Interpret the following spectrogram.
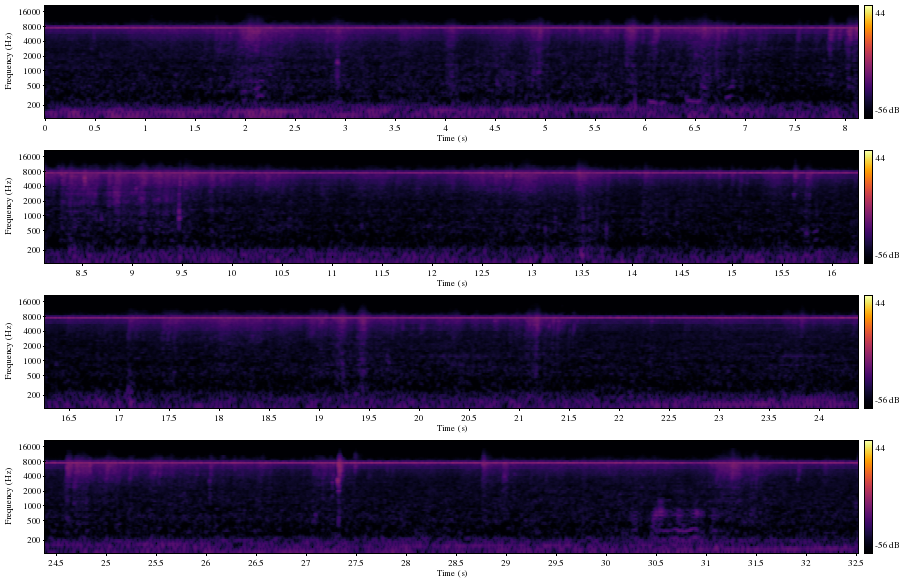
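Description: Outdoor ambience: a steady high-pitched insect drone over a low rumble, with scattered faint clicks.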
